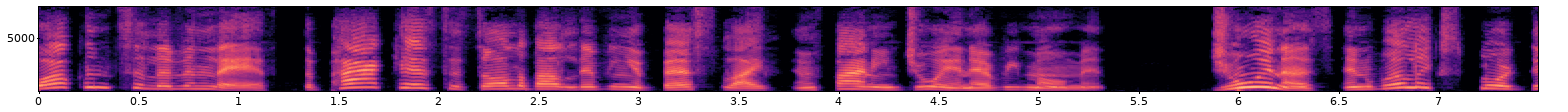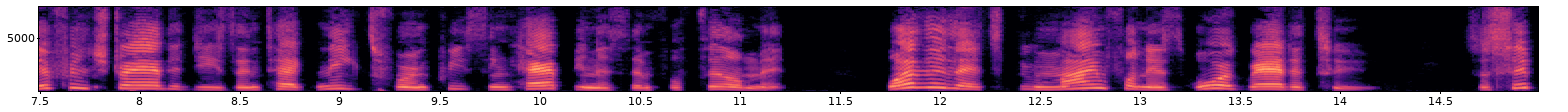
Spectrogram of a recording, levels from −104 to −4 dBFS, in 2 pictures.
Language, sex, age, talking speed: English, female, 40-59, 170 wpm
